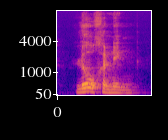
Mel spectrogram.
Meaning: denial
- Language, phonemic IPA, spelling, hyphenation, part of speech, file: Dutch, /ˈloː.xə.nɪŋ/, loochening, loo‧che‧ning, noun, Nl-loochening.ogg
